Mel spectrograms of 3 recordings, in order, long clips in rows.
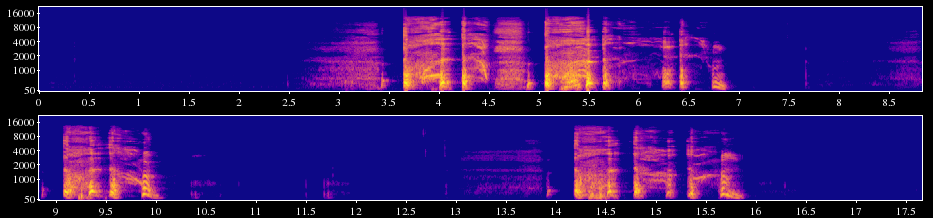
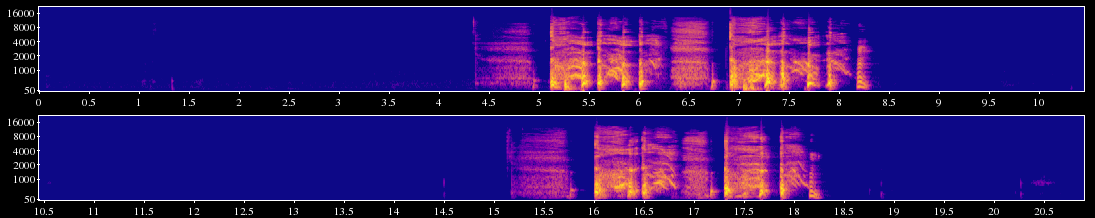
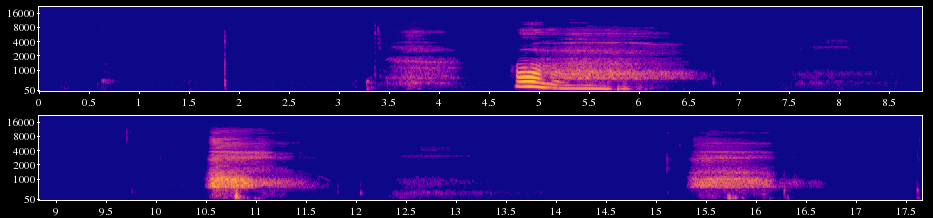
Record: {"three_cough_length": "17.7 s", "three_cough_amplitude": 32768, "three_cough_signal_mean_std_ratio": 0.3, "cough_length": "20.9 s", "cough_amplitude": 32768, "cough_signal_mean_std_ratio": 0.29, "exhalation_length": "17.7 s", "exhalation_amplitude": 21443, "exhalation_signal_mean_std_ratio": 0.26, "survey_phase": "beta (2021-08-13 to 2022-03-07)", "age": "45-64", "gender": "Female", "wearing_mask": "No", "symptom_cough_any": true, "symptom_runny_or_blocked_nose": true, "symptom_fatigue": true, "symptom_headache": true, "smoker_status": "Never smoked", "respiratory_condition_asthma": false, "respiratory_condition_other": false, "recruitment_source": "REACT", "submission_delay": "1 day", "covid_test_result": "Negative", "covid_test_method": "RT-qPCR", "influenza_a_test_result": "Negative", "influenza_b_test_result": "Negative"}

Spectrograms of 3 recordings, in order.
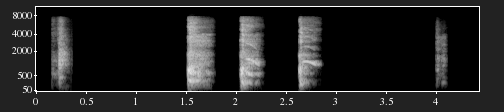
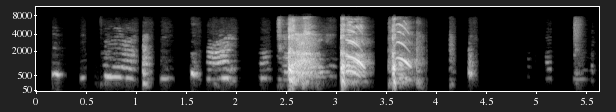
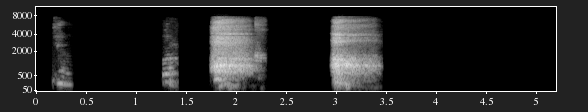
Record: {"three_cough_length": "4.4 s", "three_cough_amplitude": 31289, "three_cough_signal_mean_std_ratio": 0.28, "cough_length": "5.6 s", "cough_amplitude": 31215, "cough_signal_mean_std_ratio": 0.37, "exhalation_length": "5.2 s", "exhalation_amplitude": 26332, "exhalation_signal_mean_std_ratio": 0.31, "survey_phase": "beta (2021-08-13 to 2022-03-07)", "age": "18-44", "gender": "Male", "wearing_mask": "No", "symptom_none": true, "symptom_onset": "11 days", "smoker_status": "Current smoker (1 to 10 cigarettes per day)", "respiratory_condition_asthma": false, "respiratory_condition_other": false, "recruitment_source": "REACT", "submission_delay": "1 day", "covid_test_result": "Positive", "covid_test_method": "RT-qPCR", "covid_ct_value": 23.8, "covid_ct_gene": "E gene", "influenza_a_test_result": "Negative", "influenza_b_test_result": "Negative"}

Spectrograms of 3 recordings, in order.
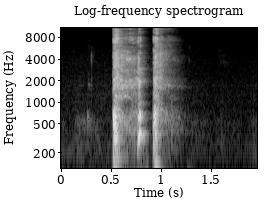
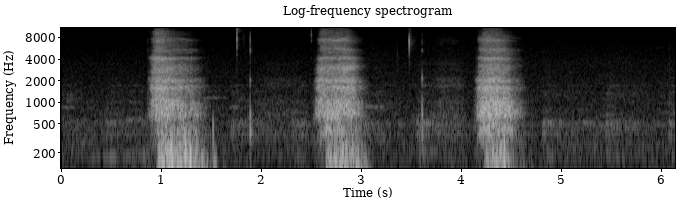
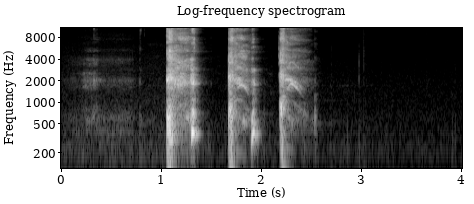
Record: {"cough_length": "2.0 s", "cough_amplitude": 26826, "cough_signal_mean_std_ratio": 0.29, "exhalation_length": "6.1 s", "exhalation_amplitude": 2639, "exhalation_signal_mean_std_ratio": 0.4, "three_cough_length": "4.0 s", "three_cough_amplitude": 28879, "three_cough_signal_mean_std_ratio": 0.27, "survey_phase": "alpha (2021-03-01 to 2021-08-12)", "age": "18-44", "gender": "Female", "wearing_mask": "No", "symptom_fatigue": true, "symptom_fever_high_temperature": true, "symptom_headache": true, "symptom_onset": "4 days", "smoker_status": "Never smoked", "respiratory_condition_asthma": false, "respiratory_condition_other": false, "recruitment_source": "Test and Trace", "submission_delay": "2 days", "covid_test_result": "Positive", "covid_test_method": "RT-qPCR", "covid_ct_value": 23.3, "covid_ct_gene": "ORF1ab gene"}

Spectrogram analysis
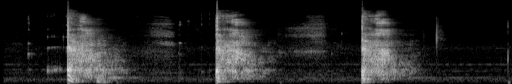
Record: {"three_cough_length": "5.1 s", "three_cough_amplitude": 32768, "three_cough_signal_mean_std_ratio": 0.38, "survey_phase": "beta (2021-08-13 to 2022-03-07)", "age": "18-44", "gender": "Male", "wearing_mask": "No", "symptom_none": true, "smoker_status": "Never smoked", "respiratory_condition_asthma": false, "respiratory_condition_other": false, "recruitment_source": "REACT", "submission_delay": "1 day", "covid_test_result": "Negative", "covid_test_method": "RT-qPCR", "influenza_a_test_result": "Negative", "influenza_b_test_result": "Negative"}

